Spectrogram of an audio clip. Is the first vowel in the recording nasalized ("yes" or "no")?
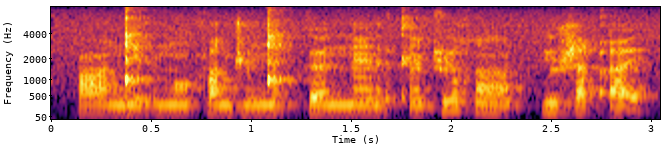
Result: yes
